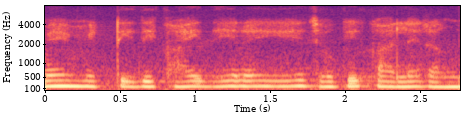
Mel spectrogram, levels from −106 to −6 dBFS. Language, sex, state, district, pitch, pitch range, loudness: Hindi, female, Uttar Pradesh, Budaun, 185 Hz, 180-190 Hz, -15 LUFS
